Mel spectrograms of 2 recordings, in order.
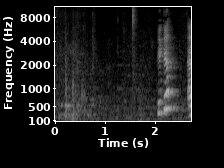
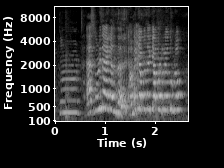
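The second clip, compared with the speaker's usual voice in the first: lightly voiced sulky kid, higher; mock complaining student; mock student grumble; 4 semitones higher than usual. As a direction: grumble like a bored pupil, a hint put on. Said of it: "अब तुम बोलोगे नहीं".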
